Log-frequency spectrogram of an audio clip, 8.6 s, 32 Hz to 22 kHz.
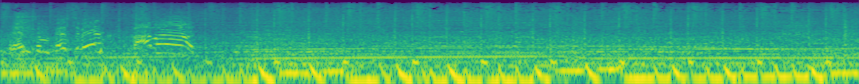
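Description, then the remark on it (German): A loud, continuous engine roar from an AMG car in a racing video game, with quick rising whines early on as it revs up, then settling into a steady high-speed drone with voices faintly underneath. “Oh, der zieht. Wir schaffen über 300, oder?”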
